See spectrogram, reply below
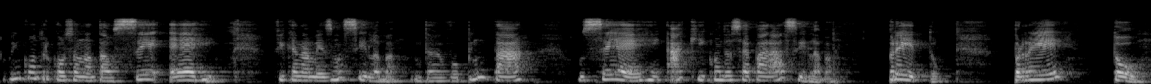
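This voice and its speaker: A woman with a Brazilian accent teaching a recorded class, explaining each step slowly and patiently. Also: fairly low pitch, distant mic. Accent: Brazilian Portuguese. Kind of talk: recorded remote class lesson. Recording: roomy echo, off-mic.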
